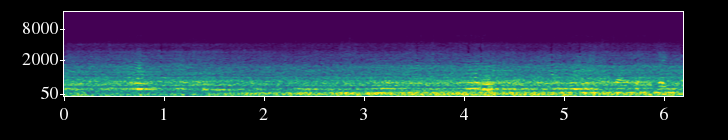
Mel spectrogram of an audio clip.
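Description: Honeybees buzzing close up as they crowd onto the perforated metal grid of a pollen trap fitted over the hive entrance. A steady buzz that grows a little louder after the first couple of seconds.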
